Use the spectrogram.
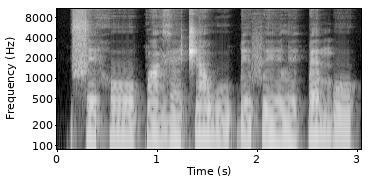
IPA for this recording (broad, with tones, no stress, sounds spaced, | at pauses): s e˧ h oː˦˨ p ã˧ ɣ ɛ˨ t͡ʃ ã˦ w u˨ ɓ e˧ f eː˨ l e˨ k͡p ɛ˦ m o˧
